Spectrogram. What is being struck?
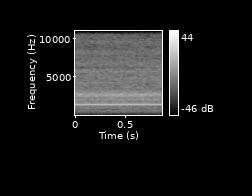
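Nothing is struck.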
